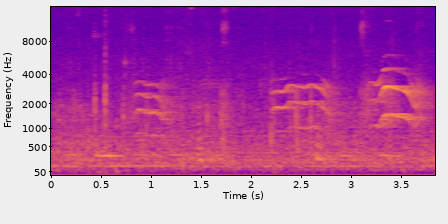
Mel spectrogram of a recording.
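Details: Two-week-old English Bulldog puppies: three short, high, mewing squeals with rising then falling pitch, the last one loudest, over a quiet background hum.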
